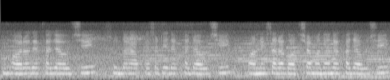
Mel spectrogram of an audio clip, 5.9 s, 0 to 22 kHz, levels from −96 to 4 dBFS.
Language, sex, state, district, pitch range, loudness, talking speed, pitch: Odia, female, Odisha, Khordha, 245-260 Hz, -14 LUFS, 110 wpm, 255 Hz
